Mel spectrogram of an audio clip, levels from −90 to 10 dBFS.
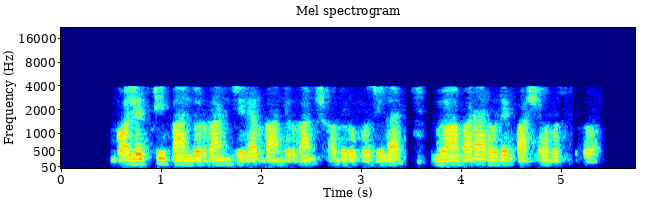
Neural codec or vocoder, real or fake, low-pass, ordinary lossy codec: none; real; 7.2 kHz; AAC, 16 kbps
